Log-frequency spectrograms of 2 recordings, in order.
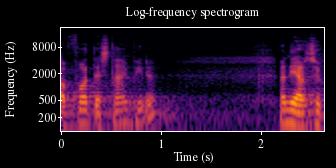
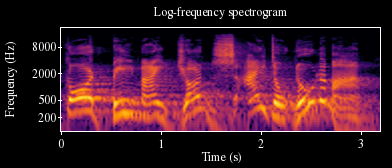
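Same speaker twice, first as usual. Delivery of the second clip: loud, higher, slow and solemn; swearing an oath; 11 semitones higher, 9 dB louder, slower than usual. Acted. Peter swearing before God that he never knew Jesus, loud and solemn. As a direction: call God down as witness, defiant. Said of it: "He's saying something like".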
